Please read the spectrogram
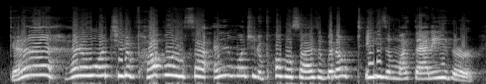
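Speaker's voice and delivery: high, exasperated inner outcry; high-pitched, flustered complaint; panicked protest. Acted. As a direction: blurt it out in comic panic. Narrator's panicked inner outcry at priest.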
